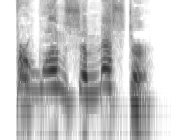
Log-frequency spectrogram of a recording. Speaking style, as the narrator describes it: I yelled

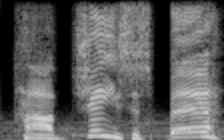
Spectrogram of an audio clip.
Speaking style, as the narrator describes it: I shouted over the crashing

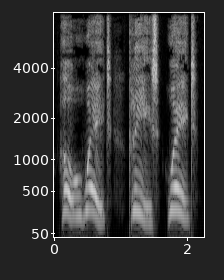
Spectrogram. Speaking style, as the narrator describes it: cried Carl, as all his courage fled from him

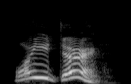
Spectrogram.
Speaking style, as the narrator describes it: Handown cried

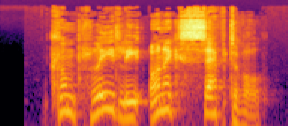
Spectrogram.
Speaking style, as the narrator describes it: the Italian premier spat

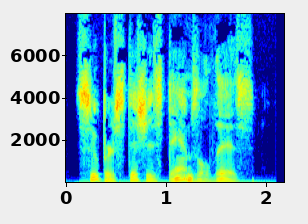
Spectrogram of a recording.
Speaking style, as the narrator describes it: He muttered under his breath

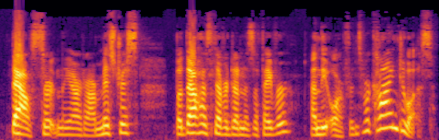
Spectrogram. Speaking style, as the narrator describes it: barked the dogs

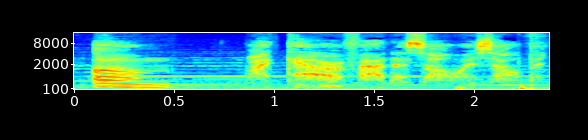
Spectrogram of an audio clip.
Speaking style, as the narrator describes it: sort of like whispers

